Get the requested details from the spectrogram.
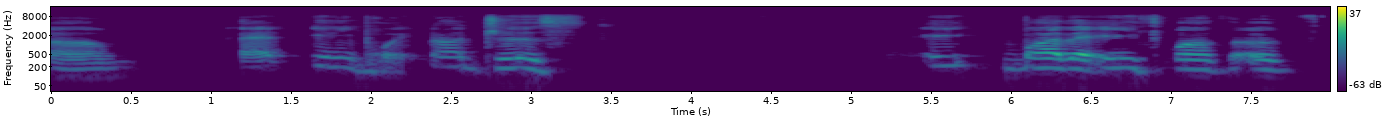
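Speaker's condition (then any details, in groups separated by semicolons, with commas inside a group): Cerebral palsy; wheelchair, needs transfer help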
